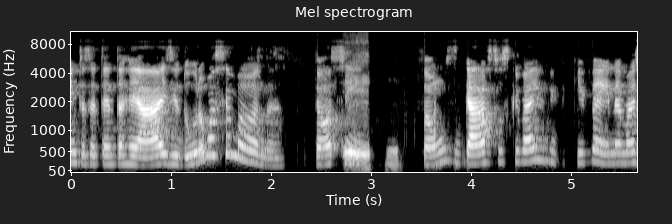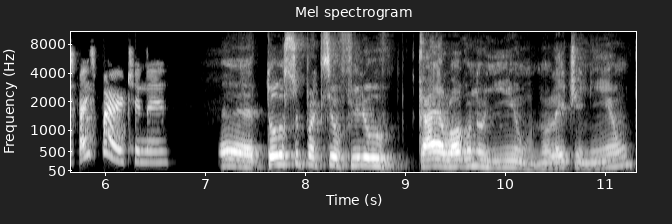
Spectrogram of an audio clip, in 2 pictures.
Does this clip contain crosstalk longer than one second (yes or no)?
no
